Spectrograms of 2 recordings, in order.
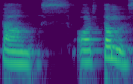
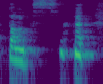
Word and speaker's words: tamas: These are also known as the three gunas or qualities of sattva, rajas, and tamas. Sorry. Ah, get caught up in the English pronunciation. It's sattva, rajas, and tamas.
